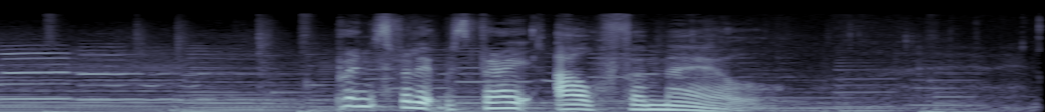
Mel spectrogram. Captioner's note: voiceover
